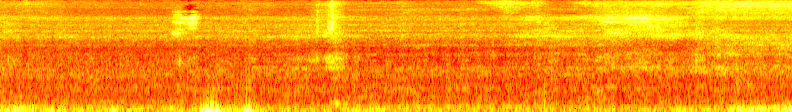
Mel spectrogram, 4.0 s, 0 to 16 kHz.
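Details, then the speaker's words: 1971 Buick Skylark idling on its fuel pump: uneven low idle with sharp exhaust pops and backfires; owners suspect a miss from a damaged spark plug wire. "Just let her idle for a minute. But she's sitting there idling backfiring a little bit. So maybe we got to miss Well, this spark this spark plug wire's bad spark plug wire."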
